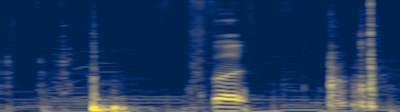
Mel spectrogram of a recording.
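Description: A single sharp metal clack about half a second in as the tablet-holder accessory is pulled off its metal mount on the theater chair's armrest, over steady background music.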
